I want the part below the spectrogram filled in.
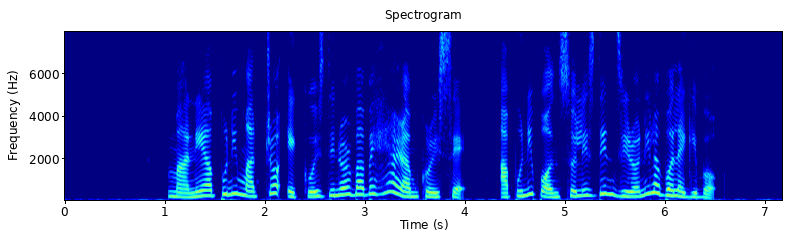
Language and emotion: Assamese, surprised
